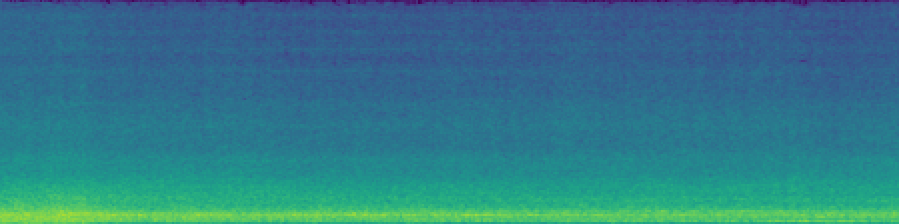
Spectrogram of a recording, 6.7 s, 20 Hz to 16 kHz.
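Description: Running noise heard inside a Keihan 2600-series electric train car under way: a steady rumble of wheels on rail and the car's running gear, with faint steady tones in it, easing slightly in level after about a second.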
